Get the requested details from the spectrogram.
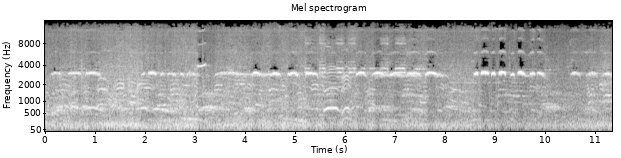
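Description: Many motorcycle engines rumble and idle close by.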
